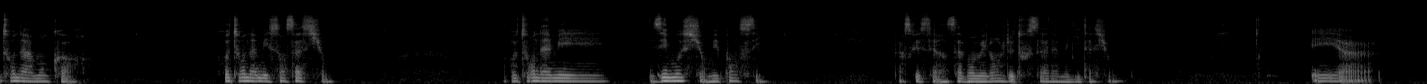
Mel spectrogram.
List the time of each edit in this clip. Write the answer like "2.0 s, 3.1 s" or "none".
none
